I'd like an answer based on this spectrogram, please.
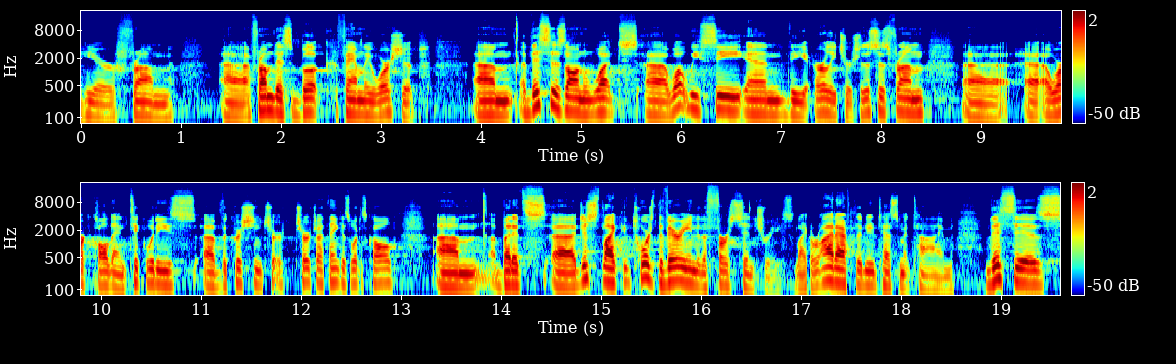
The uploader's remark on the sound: On the morning of January 14, 2024, at Chaffee Crossing Baptist Church in Barling, AR.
